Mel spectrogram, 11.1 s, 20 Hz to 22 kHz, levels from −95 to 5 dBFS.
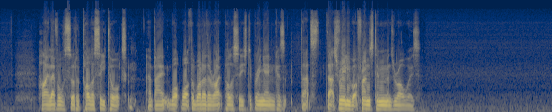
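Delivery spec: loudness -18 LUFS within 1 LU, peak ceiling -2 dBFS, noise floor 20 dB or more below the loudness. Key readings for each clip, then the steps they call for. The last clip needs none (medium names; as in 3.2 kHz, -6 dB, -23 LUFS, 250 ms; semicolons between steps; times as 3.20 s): clipped samples 0.7%; clipping level -13.5 dBFS; loudness -24.5 LUFS; peak level -13.5 dBFS; loudness target -18.0 LUFS
-> clip repair -13.5 dBFS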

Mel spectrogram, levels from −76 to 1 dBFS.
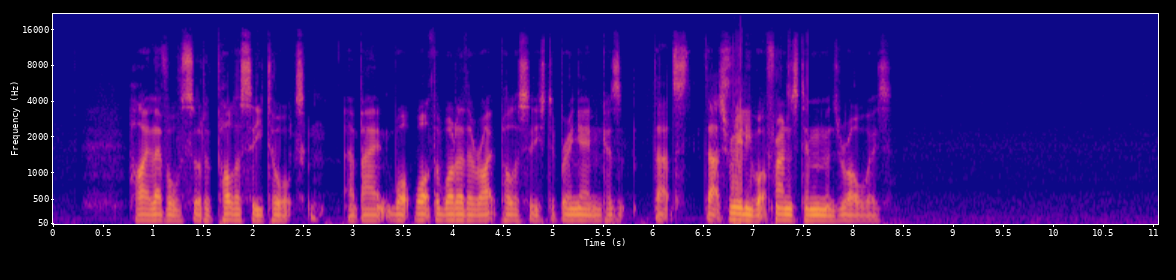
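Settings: clipped samples 0.0%; loudness -23.5 LUFS; peak level -4.5 dBFS; loudness target -18.0 LUFS
-> trim +5.5 dB; peak limiter -2 dBFS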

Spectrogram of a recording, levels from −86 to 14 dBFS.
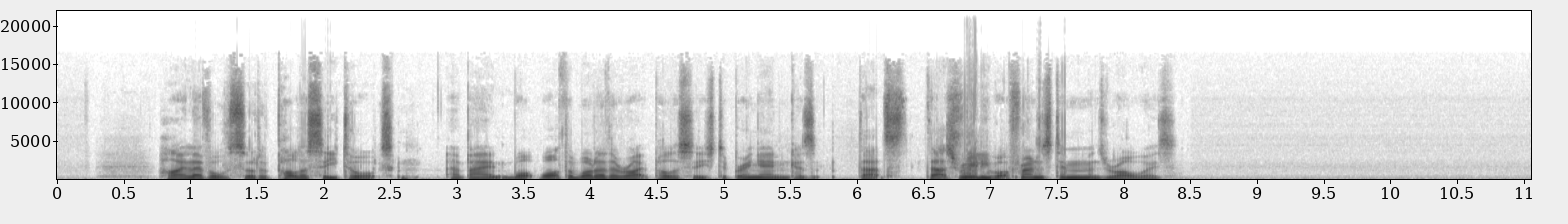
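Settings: loudness -18.5 LUFS; peak level -2.0 dBFS; noise floor -53 dBFS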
